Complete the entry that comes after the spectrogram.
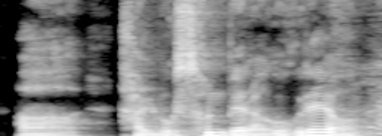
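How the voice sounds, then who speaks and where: The voice is somewhat breathy and very slow, with ordinary pitch variation and audible room echo. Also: man. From North Korea. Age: 80s+. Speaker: pastor. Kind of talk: sermon. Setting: church. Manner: hesitant fillers.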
